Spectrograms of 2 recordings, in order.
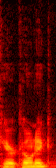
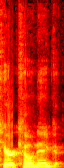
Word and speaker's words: Konig: know he was going to be stopping in Konig and picking up supplies is at uh Frozen far Expeditions so maybe you can ask around there and see if anyone saw him or might know anything is Konig uh one of the tent towns yes okay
